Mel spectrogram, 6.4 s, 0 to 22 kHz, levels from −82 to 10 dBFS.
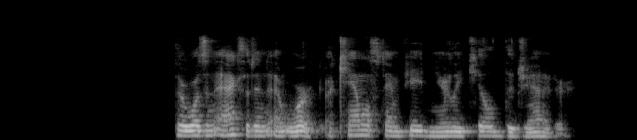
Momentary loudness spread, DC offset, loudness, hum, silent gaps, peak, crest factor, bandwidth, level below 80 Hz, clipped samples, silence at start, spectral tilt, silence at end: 10 LU; under 0.1%; -23 LUFS; none; none; -6 dBFS; 18 dB; 7.6 kHz; -62 dBFS; under 0.1%; 1.75 s; -7 dB/octave; 0.7 s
